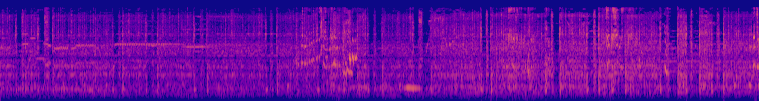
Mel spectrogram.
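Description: Cricut cutting machine cutting vinyl: its motors whir in short rising and falling whines as the blade carriage traces the lettering, getting busier about halfway through.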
